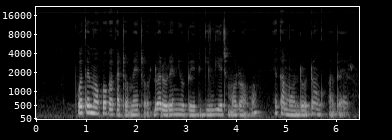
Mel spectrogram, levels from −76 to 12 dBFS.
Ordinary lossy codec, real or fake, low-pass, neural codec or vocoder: none; real; none; none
